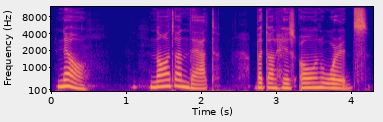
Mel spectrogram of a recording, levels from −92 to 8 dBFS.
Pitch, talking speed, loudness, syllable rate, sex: 190 Hz, 125 wpm, -16 LUFS, 3.2 syllables/s, female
